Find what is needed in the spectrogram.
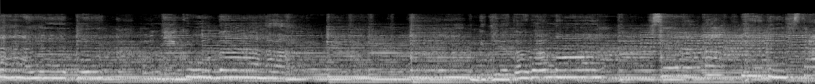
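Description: Pop band playing a slow song live, a woman singing lead into a microphone over electric guitar, drums and keyboards.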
